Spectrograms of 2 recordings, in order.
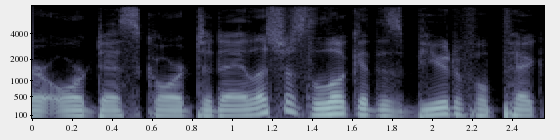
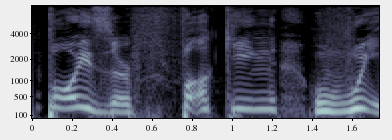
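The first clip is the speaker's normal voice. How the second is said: slower mock outrage; 9 semitones higher, 3 dB louder than usual. Real, not acted. Outraged reaction to post.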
